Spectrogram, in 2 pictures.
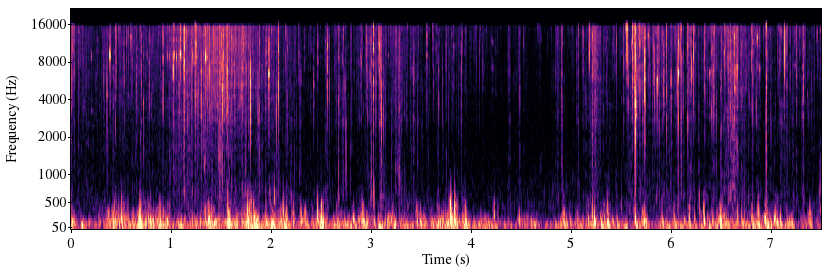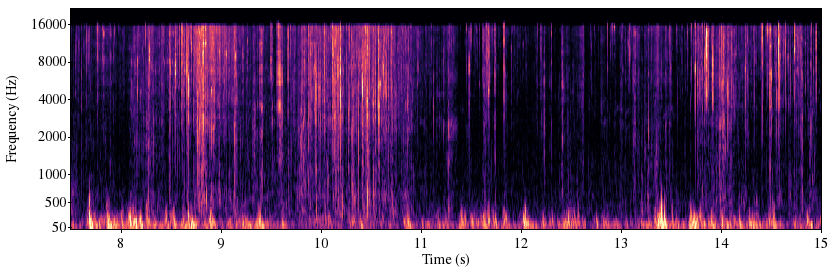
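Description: Fingertips and a thumb pick at, scratch and break off small, thin, brittle grey and tan flakes from a solid, layered shale cliff face. The result is a steady run of dry crunching and crinkling crackles, mostly low and thuddy with bright, sharp flicks on top. Each crunch stops almost instantly, with no ring.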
